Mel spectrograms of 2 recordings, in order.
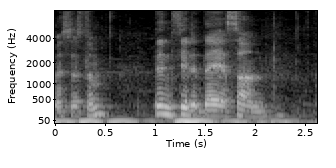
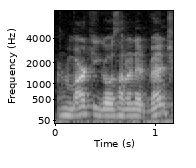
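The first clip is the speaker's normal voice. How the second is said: ordinary talk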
